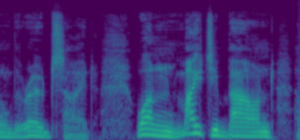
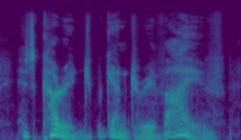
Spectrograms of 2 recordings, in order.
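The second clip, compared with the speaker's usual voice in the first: usual speaking voice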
